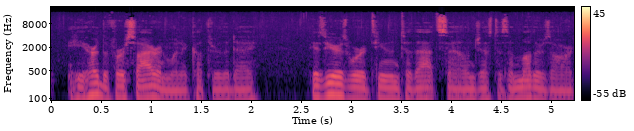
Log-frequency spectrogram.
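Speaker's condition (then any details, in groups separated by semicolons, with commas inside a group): No condition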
